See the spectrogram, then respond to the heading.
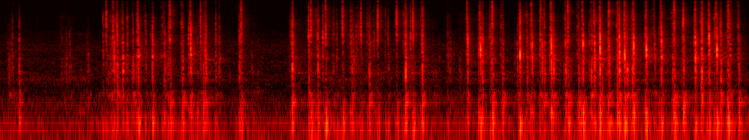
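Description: Fingertips type on a backlit compact mechanical keyboard with round, typewriter-style plastic keycaps on a silver metal frame. Bright, sharp key clicks come in uneven bursts with short pauses between them, and the typing grows faster and denser toward the end.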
